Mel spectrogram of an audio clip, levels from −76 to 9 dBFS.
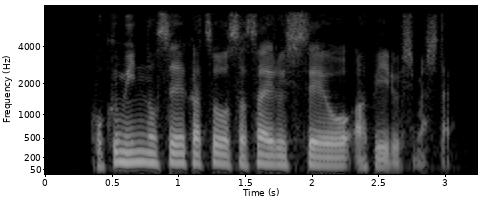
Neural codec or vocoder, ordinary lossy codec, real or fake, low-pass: none; Opus, 32 kbps; real; 7.2 kHz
